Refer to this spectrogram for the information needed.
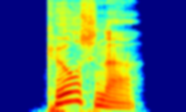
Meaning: furrier, peltmonger (male or unspecified)
- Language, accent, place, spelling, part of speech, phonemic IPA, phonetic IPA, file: German, Germany, Berlin, Kürschner, noun, /ˈkʏʁʃnəʁ/, [ˈkʏɐ̯ʃ.nɐ], De-Kürschner.ogg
